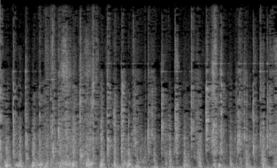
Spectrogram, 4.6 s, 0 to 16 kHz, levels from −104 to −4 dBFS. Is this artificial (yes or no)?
no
